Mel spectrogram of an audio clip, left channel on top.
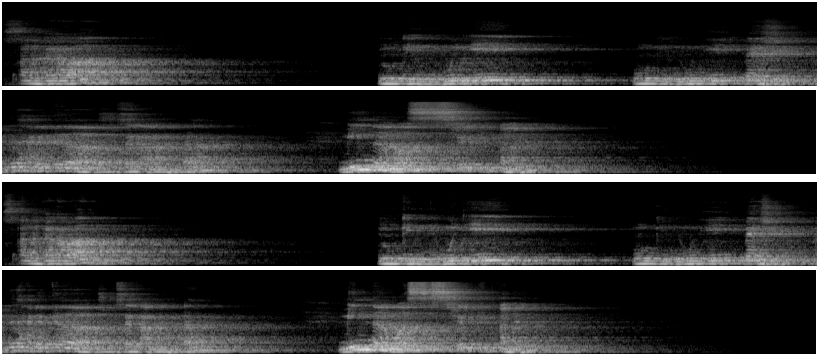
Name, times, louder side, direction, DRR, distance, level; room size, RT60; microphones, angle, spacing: voice 1, 0.0-0.9 3.8-5.0 6.3-7.8 8.1-10.2 11.5-13.5, right 1 dB, 50° right, -5 dB, 3.3 m, -22 dB
17.5 x 10.0 x 7.0 m, 2.7 s
head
